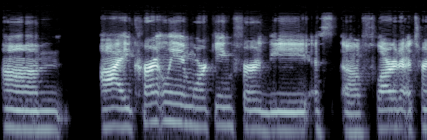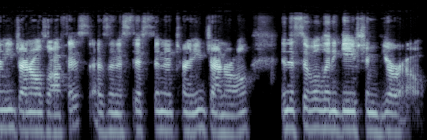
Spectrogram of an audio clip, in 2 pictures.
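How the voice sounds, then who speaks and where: With a New Jersey accent, a woman talks at a fairly quick pace in a bright, sharp tone, fairly low pitch and fairly even intonation. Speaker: judicial candidate, lawyer. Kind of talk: candidate introduction. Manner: hesitant, many fillers.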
